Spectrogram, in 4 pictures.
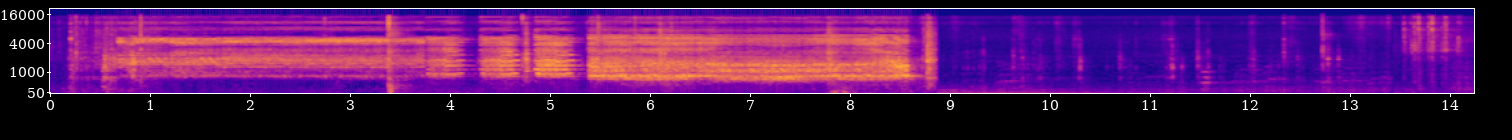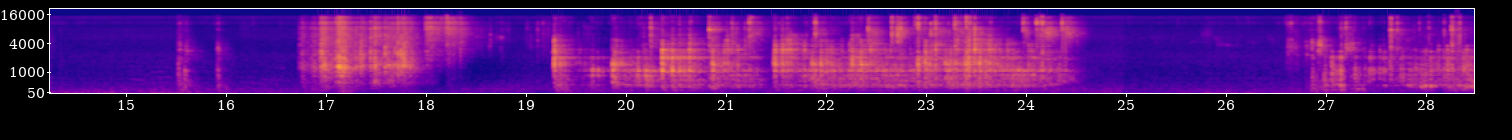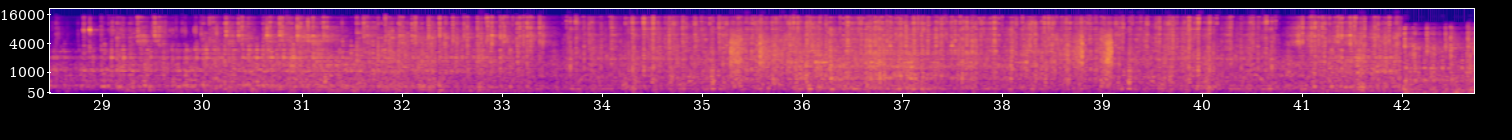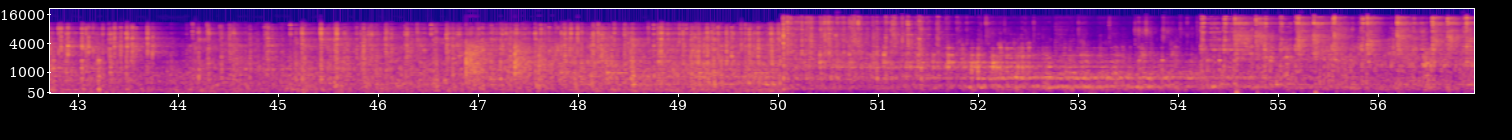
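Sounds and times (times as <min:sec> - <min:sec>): marbles rolling on wooden run: 0:00.2 - 0:03.7, 0:19.3 - 0:24.6, 0:26.8 - 0:56.9.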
